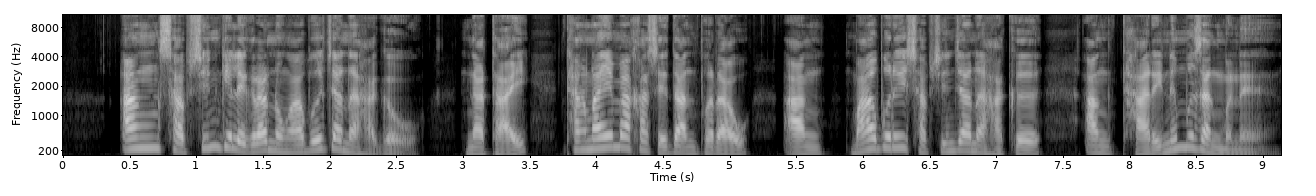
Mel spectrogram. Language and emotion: Bodo, happy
